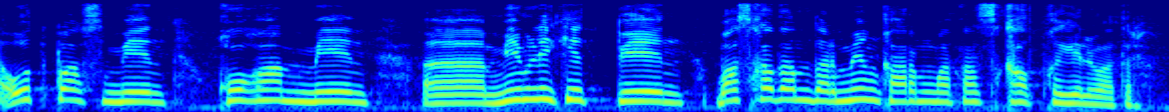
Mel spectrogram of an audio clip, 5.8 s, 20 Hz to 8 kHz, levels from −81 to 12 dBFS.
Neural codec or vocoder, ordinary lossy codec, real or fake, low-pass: codec, 16 kHz, 16 kbps, FunCodec, trained on Chinese and English, 50 frames a second; none; fake; 7.2 kHz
